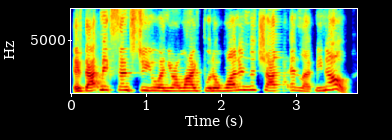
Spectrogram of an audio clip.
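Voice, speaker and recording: A woman's voice: sits high, fairly even intonation, brisk, bright, forceful tone. A woman from the Caribbean whose first language is French, giving an online conference talk in an upbeat coaching manner and often asking the audience to answer in the chat. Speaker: conference speaker.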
